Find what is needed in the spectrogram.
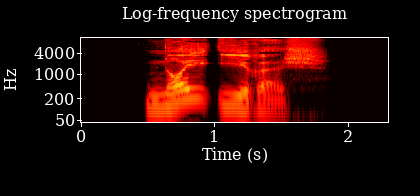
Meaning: New Irish, Modern Irish (language)
- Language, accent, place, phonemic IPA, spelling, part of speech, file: German, Germany, Berlin, /ˈnɔʏ̯ˌiːʁɪʃ/, Neuirisch, proper noun, De-Neuirisch.ogg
